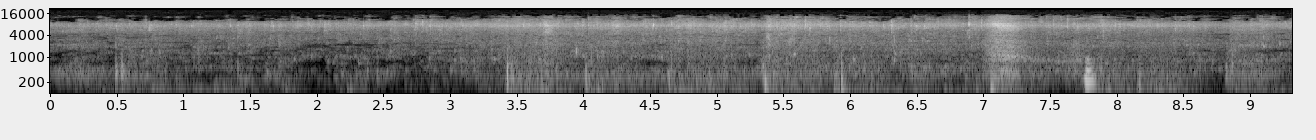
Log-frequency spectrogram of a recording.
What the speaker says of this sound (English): Oh, I made it to a really beautiful spring.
